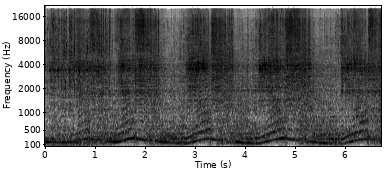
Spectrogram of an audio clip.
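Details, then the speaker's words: Datsun 280Z fully built L28 on carbs, on a very basic tune: revs repeatedly and drops back to idle, pitch rising and falling smoothly, with smoke burning off fumes and coating. Running normally. "don't mind the smoke it's burning all the fumes and the coating off but uh it's running baby"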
